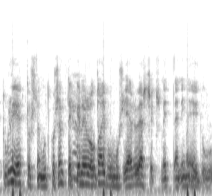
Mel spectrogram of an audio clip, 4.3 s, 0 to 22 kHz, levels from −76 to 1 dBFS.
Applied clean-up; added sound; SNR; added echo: none; Whoosh, swoosh, swish; 8 dB; none.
